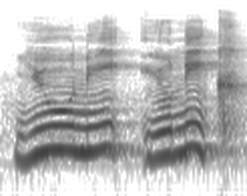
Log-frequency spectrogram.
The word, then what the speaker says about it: unique: jungles to look for unique. So unique, I told you this unique and unicorn and all, U pronunciation. So, this is a consonant.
